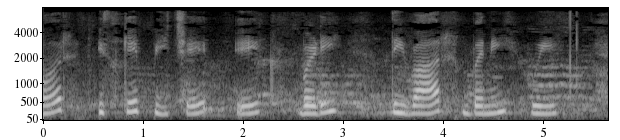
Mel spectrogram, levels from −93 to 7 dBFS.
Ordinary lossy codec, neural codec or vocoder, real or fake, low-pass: MP3, 32 kbps; none; real; 7.2 kHz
